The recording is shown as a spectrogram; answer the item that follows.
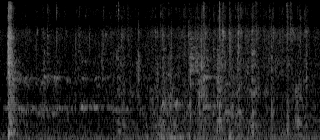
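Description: A sharp knock just after the start, then a bird calling: one drawn-out, steady call of about two seconds, and fainter calls a little later.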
